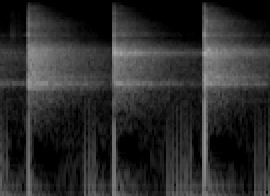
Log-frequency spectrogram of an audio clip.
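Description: Wooden clapsticks struck together in a steady beat: three sharp, ringing clacks about two thirds of a second apart.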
